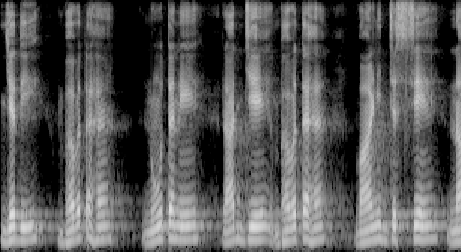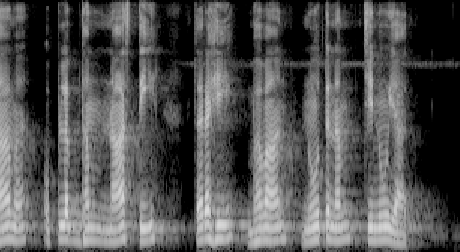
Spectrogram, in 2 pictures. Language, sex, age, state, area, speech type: Sanskrit, male, 18-30, Rajasthan, rural, read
